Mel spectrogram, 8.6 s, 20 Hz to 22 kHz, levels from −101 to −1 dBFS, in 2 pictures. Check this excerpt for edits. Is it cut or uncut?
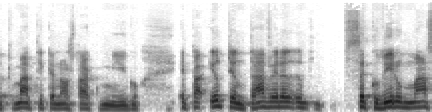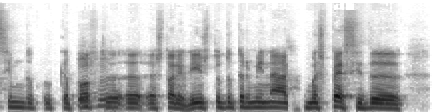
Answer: cut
